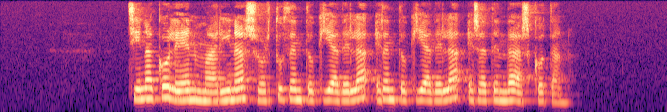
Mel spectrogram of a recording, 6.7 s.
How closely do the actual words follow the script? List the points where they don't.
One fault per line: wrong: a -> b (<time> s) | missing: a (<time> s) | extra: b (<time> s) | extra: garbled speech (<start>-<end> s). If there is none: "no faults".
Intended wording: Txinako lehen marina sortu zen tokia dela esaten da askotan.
extra: zen tokia dela (3.8 s)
